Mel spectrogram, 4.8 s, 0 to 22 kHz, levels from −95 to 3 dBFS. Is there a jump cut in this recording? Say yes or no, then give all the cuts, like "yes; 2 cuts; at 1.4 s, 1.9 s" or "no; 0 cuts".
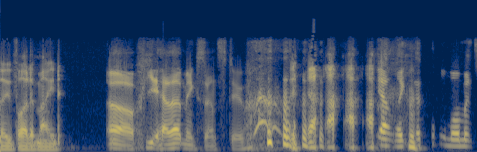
no; 0 cuts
